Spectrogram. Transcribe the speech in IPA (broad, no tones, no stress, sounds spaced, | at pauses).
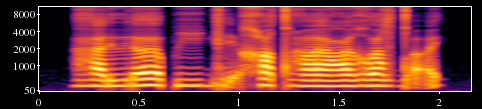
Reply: ɦ a ɾ ɨː ɾ ɐː p iː ɡ r ḛ χ ɐ tˤ ɦ aː ʕ ɨ ʁ o z dˤ ḛ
